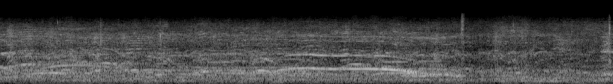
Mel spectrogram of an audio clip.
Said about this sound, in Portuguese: Tem pessoas olhando assim, porque esse povo está correndo. Fica tranquilo. É melhor você perguntar por que eu não estou correndo.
